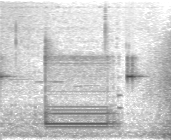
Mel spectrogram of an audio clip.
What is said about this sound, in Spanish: Bien amigos de Cartuneando, yo les dije que estamos marcándoles por teléfono casi casi de sorpresa, porque ni modo que les marque así de, oye, aquí, aquí estoy, ¿no?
